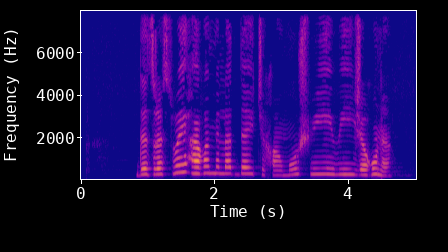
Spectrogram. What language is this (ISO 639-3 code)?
pus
